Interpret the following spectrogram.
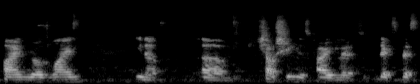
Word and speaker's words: Shaoxing: How do you pronounce Yeah, Shaoxing.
